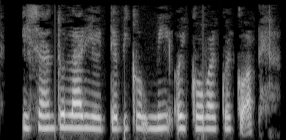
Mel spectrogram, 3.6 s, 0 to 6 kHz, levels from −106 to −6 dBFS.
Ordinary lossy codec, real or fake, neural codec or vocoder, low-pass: MP3, 32 kbps; real; none; 5.4 kHz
